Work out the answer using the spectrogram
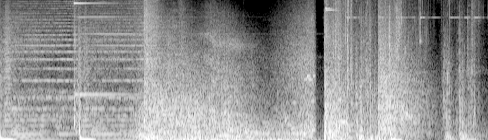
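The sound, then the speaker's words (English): Gunfire in a video game, fired at a man's leg: a few loud, booming shots, each trailing into a sustained rumbling roar. “Fine. I'm just gonna shoot him in the leg.”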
